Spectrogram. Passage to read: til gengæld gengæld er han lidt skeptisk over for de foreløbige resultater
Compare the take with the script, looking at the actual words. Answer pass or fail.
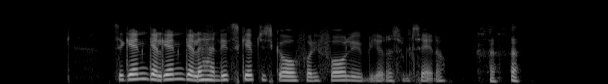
pass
